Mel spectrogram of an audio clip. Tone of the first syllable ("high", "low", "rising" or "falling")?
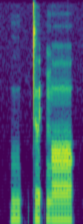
low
